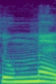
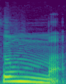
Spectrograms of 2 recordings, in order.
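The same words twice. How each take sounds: First: The first consonant is a plain s sound. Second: The first consonant is a th sound. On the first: The speaker calls it wrong. "കൃത്യമായി സുമ്മ അല്ല" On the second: The speaker calls it right. "നാവിൻ്റെ തുമ്പ് തറ്റത്തുനിന്ന് tip of the tongue"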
